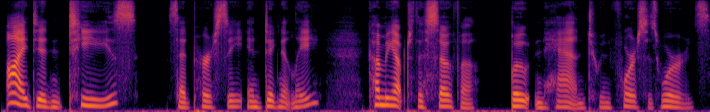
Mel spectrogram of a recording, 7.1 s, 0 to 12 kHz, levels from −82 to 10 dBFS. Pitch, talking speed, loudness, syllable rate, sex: 175 Hz, 150 wpm, -23 LUFS, 4.6 syllables/s, female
